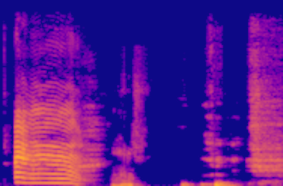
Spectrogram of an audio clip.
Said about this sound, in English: Yeah, even my cat is scared now.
